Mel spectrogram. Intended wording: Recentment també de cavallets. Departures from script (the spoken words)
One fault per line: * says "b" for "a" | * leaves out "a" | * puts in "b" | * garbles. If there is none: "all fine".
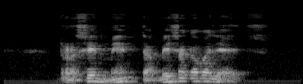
all fine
